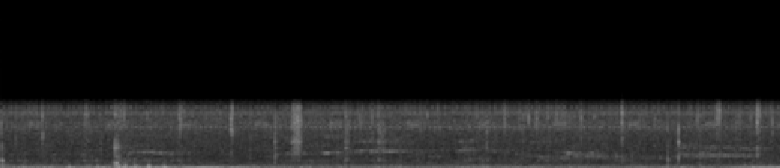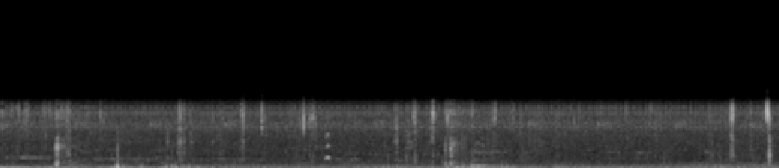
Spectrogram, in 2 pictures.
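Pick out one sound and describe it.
Puppies scuffle and paw at a cloth.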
